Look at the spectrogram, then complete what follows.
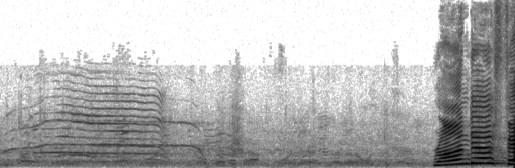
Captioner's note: cheering and Applause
